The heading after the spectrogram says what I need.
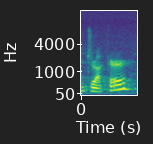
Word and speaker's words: Drucker: So look up some writing by Joanna Drucker. Joanna spelled Joanna, and Drucker spelled like trucker, but with a D.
